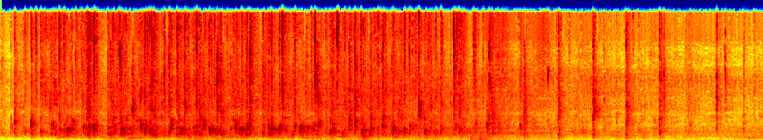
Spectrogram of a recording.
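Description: A crowd claps at a bank inauguration ceremony, with thick, steady applause that thins out into scattered individual claps toward the end.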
